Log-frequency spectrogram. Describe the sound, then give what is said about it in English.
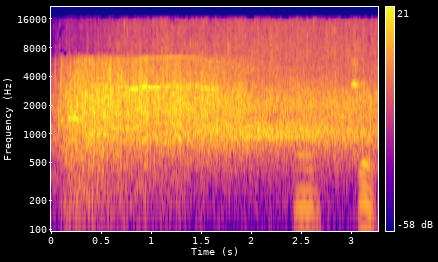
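A played applause sound effect: steady, dense applause from a crowd fills the whole stretch, a broad hiss of many clapping hands at even loudness, with a couple of brief low voice bursts near the end. “Throw out that applause sound drop.”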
